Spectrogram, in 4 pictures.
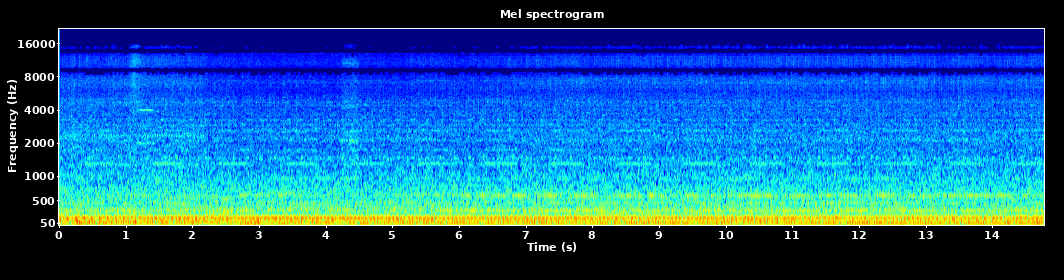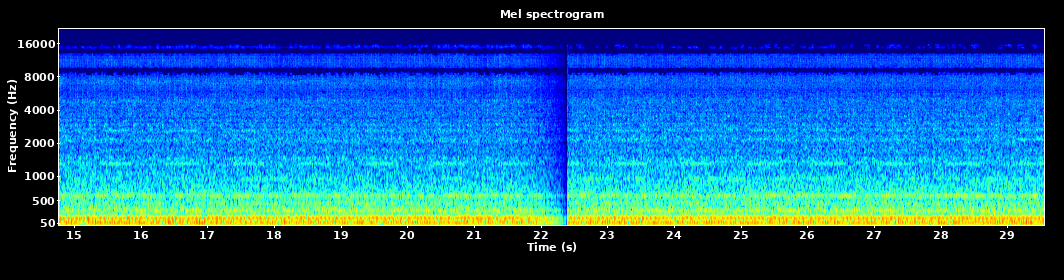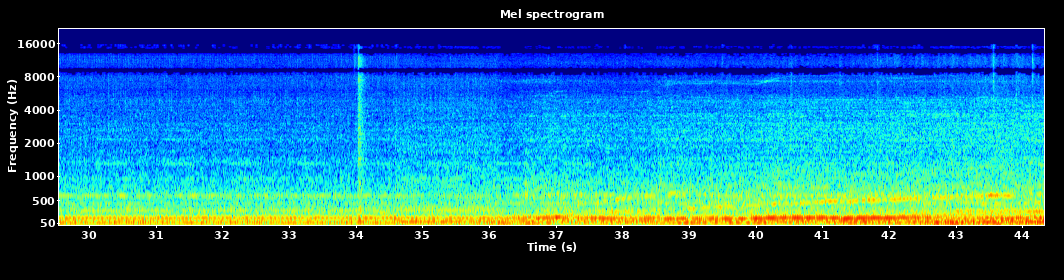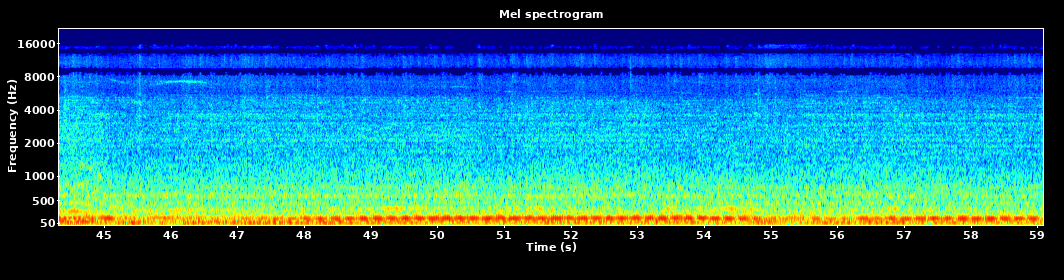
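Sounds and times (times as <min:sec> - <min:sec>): diesel bus engine idling: 0:00.0 - 0:59.0.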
